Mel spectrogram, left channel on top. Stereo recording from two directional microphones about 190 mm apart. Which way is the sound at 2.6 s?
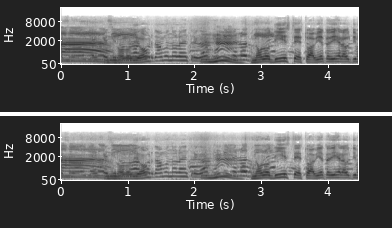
Centre (ahead or behind).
